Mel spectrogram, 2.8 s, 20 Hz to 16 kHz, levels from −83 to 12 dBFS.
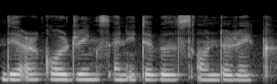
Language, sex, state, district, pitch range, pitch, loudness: English, female, Arunachal Pradesh, Longding, 220-230 Hz, 230 Hz, -14 LUFS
